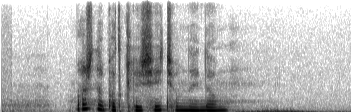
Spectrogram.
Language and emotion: Russian, neutral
